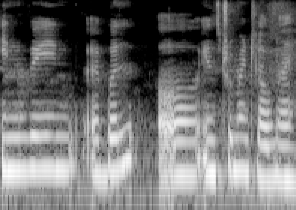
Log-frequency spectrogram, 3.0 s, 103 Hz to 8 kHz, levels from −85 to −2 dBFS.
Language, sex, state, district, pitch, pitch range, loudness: Marathi, female, Maharashtra, Solapur, 235 Hz, 215-240 Hz, -14 LUFS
